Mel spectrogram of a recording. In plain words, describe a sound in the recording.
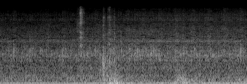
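A bus door opens with a sudden hiss and thud.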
